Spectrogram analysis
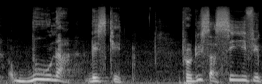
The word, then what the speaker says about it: Bouna: Now, when you go to the Ivory Coast, there is a small town there called Buna.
